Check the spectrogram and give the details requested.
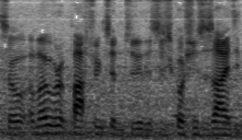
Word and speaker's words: Patrington: Partington. Partington. Oh, Patrington. Patrington. Patrington. Right, so I'm over at Patrington to do this Discussion Society talk tonight.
